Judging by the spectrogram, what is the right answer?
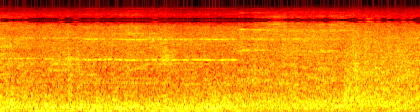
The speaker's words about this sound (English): The front wheels hit the runway and boxes tumble around the baggage compartment near the bomb.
